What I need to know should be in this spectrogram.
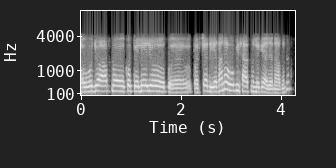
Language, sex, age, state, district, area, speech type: Hindi, male, 30-45, Madhya Pradesh, Ujjain, rural, conversation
